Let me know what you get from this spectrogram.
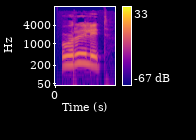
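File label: "uiri" locative, Archi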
